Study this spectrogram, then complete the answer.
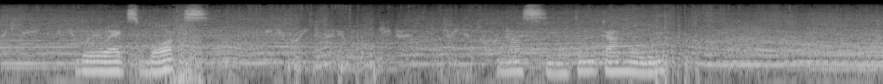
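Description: Gravel crunches and hisses under tyres.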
